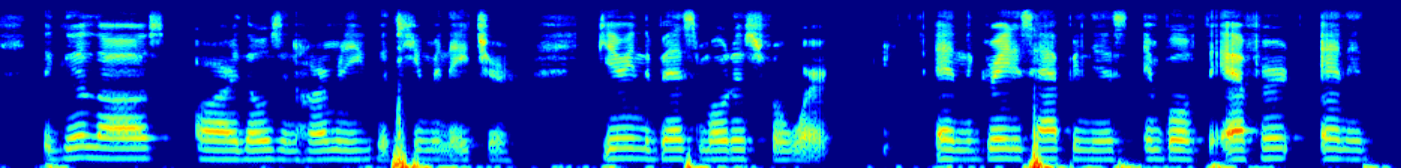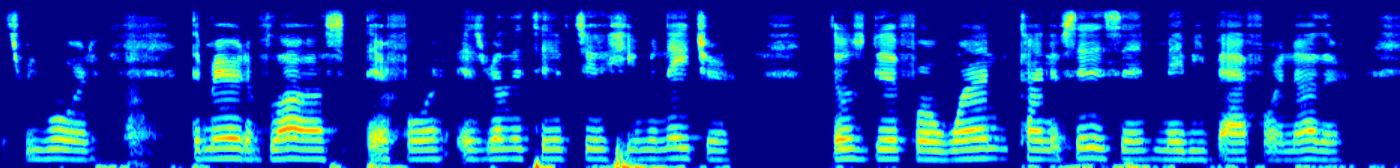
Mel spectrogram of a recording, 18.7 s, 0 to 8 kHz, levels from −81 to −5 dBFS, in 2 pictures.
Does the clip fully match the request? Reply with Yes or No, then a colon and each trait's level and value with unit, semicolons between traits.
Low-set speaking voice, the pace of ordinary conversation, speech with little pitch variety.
No: medium, 170 Hz; average, 160 wpm; narrow, 1.3 semitones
